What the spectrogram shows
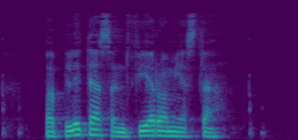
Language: Lithuanian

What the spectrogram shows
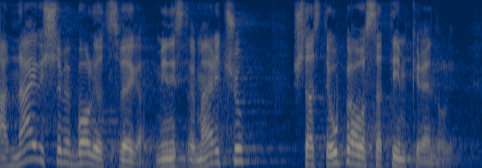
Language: Croatian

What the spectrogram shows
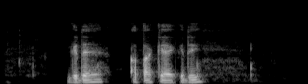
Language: Czech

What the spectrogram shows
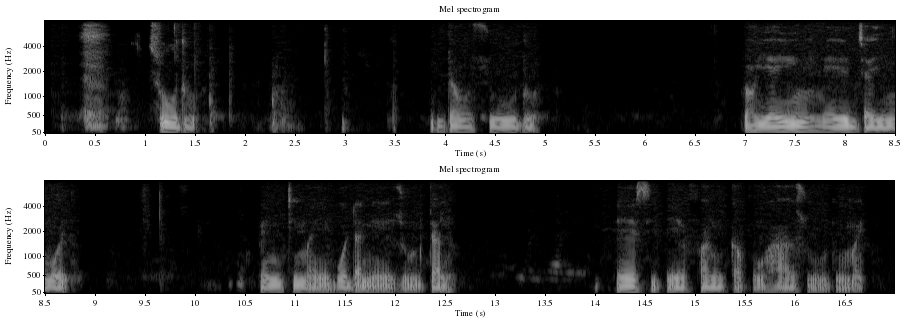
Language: Fula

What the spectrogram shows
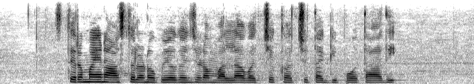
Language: Telugu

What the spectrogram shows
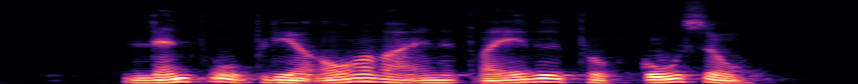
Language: Danish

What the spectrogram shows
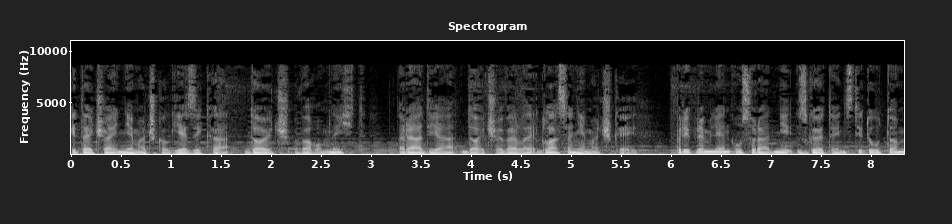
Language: Croatian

